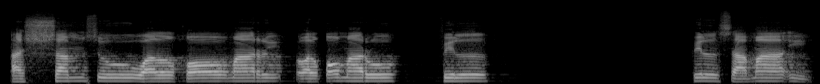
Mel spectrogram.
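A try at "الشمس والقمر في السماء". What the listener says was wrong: Fil samai atau fis samai? Karena dia alif lam syamsiyah. Asyamsu wal qamaru fis samai. Asyamsu wal qamaru fis sama'i.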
